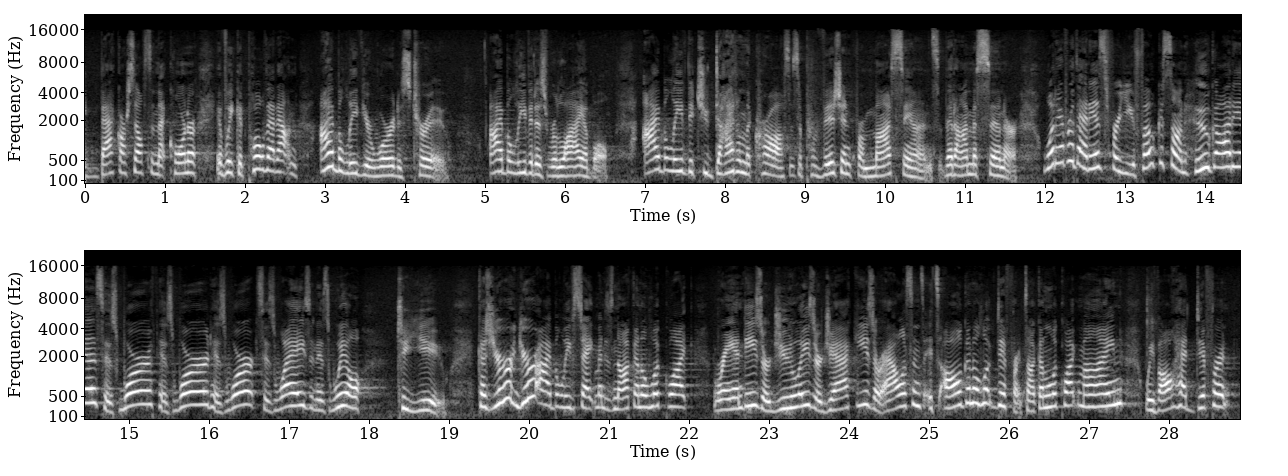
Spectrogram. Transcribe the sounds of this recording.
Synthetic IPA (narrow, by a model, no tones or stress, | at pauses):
bækə˞sɛlˠvz̃n̩ðɨt̚kʰɔɹnə˞ɨfwikɨd̚pʰʊlˠðɨɾaʊɾ̃n̩ʔaɪbəlivjə˞wɜ˞ɾɨz̥tʰɹ̥ʉ̰ | ʔaɪbəlivɨɾɨzɹəlaɪɨbl̩ˠʔaɪbəlivðɨt͡ʃɨdaɪɾn̩ðɨkʰɹ̥ɔsɨzəpʰɹ̥ɨvɪʒɨ̃nfə˞maɪsɪ̃nz̥ðɨɾãɪ̃mɨsɪ̃nə̰˞ | wʌɾɛvə˞ðɨɾɪz̥fə˞jɨfoʊkɨsn̩hʉɡɑɾɪz̥hɪzwɜ˞θhɪzwɜ˞d̚ɨzwɜ˞kshɨzweɪzɨ̃nɨzwɪlˠ | tʰɨjʉkʰʌzjə˞jə˞aɪbəliv̥steɪt̚mɨ̃ñtɨznət̚ɡ̥ʌnəlʊklaɪk | ɹæ̃ndizə˞d͡ʒʉlˠizə˞d͡ʒækizə˞ʔælˠəsɨ̃n̩zɨtsɔlˠɡʌñəlʊk̚d̥ɪfɹɨ̃ntsnət̚ɡ̥ʌnəlʊklaɪk̚mãɪ̃n | wivɔlˠɨdɪfɹɨ̃nt̚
